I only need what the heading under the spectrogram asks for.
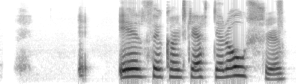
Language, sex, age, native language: Icelandic, female, 9, Icelandic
